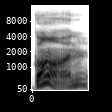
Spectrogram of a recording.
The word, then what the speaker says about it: gone: bed or send, or, and the past participle, gone, changes its vowel significantly. In American English, it often rhymes with aunt or dawn.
